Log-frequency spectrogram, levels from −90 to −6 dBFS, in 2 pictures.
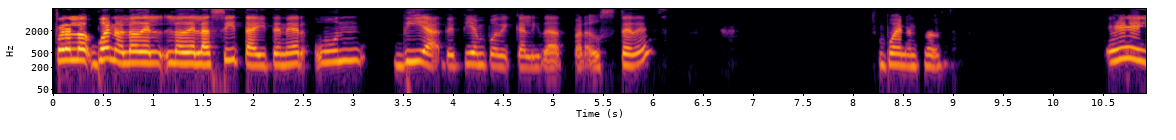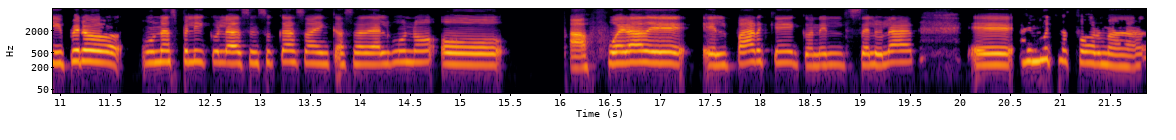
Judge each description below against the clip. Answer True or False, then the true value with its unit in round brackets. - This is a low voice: False (255 Hz)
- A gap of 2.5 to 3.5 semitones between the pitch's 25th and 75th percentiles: True (2.9 semitones)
